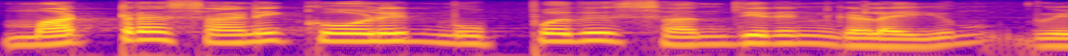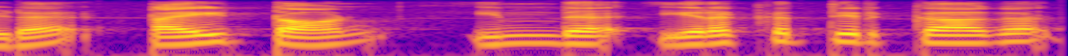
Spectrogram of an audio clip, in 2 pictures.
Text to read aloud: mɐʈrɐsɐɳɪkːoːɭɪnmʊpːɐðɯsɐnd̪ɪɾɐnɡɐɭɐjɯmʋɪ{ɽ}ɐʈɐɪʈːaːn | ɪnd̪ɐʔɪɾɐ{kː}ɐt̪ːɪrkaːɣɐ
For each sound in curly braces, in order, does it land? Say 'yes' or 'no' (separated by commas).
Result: yes, yes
